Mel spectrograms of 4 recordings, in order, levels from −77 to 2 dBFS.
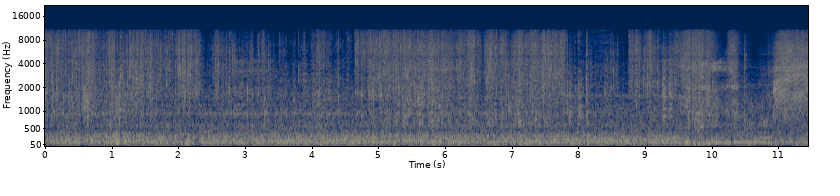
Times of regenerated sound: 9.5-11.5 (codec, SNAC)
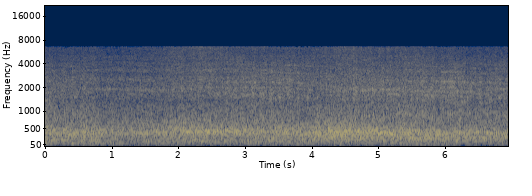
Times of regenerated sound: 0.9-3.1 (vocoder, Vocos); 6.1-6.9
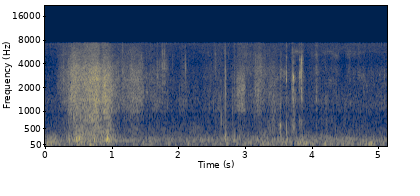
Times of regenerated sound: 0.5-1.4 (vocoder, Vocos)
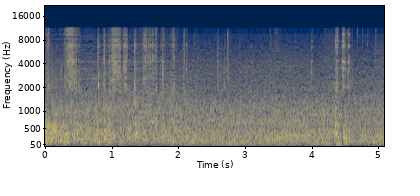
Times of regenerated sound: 0.0-2.0 (codec, HILCodec)

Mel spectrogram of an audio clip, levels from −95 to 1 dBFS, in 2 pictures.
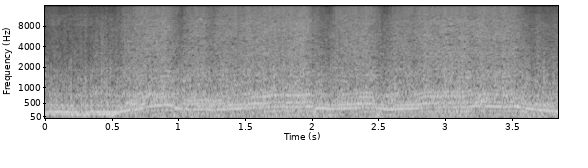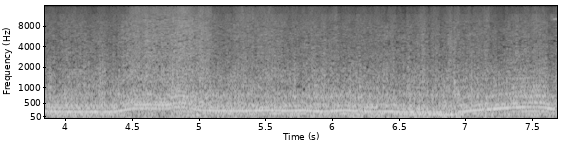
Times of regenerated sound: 0.0-1.8 (vocoder, BigVGAN v2)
